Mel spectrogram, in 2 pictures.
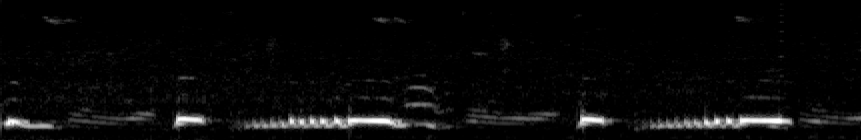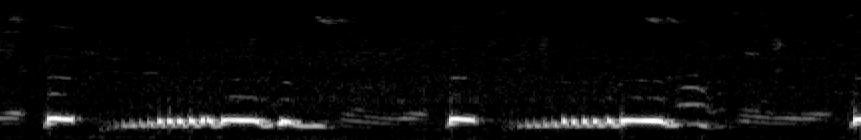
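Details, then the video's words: Barbary dove in full voice, giving repeated cooing phrases: a clipped introductory note followed by a drawn-out, vibrating coo, four phrases at steady intervals of roughly two and a half seconds, with a quiet background hum. "SUARA BURUNG‼️ PUTER GACOR"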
